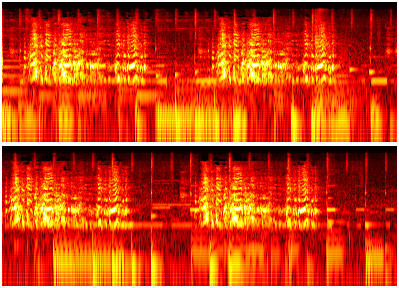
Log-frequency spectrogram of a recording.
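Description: A turkey tom gobbling four times, each gobble a rapid warbling rattle of about a second and a half, spaced about two and a half seconds apart, over soft background music.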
